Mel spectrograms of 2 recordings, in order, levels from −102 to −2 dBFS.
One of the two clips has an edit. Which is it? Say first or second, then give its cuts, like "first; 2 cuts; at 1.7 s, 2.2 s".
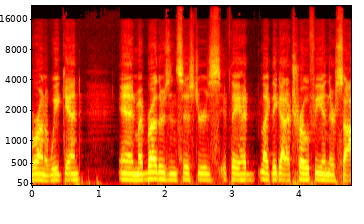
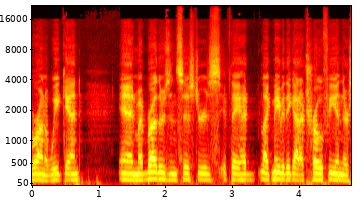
first; 1 cut; at 3.6 s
